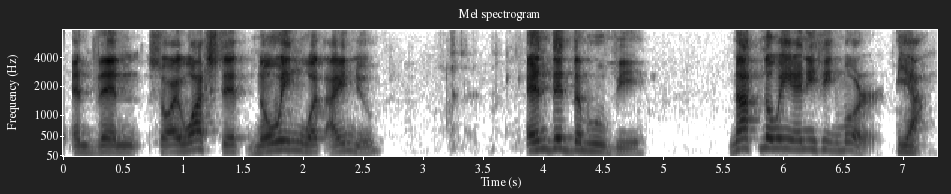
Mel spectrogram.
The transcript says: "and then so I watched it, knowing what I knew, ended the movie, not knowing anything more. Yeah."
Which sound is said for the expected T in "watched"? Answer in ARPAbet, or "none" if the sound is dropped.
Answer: T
